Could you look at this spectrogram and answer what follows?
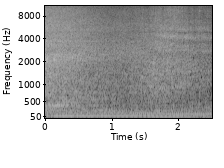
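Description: Vehicles speed past on a road in Nepal, a loud continuous roar of engines and tyres that swells at the start and holds steady.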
